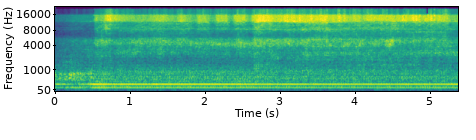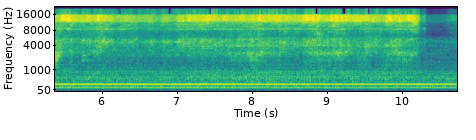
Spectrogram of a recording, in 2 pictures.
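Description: Sanding a wooden yoyo turned from firewood on a lathe with 240 grit sandpaper, producing a steady close hiss and rub over a constant motor hum, continuous for about ten seconds before stopping.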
